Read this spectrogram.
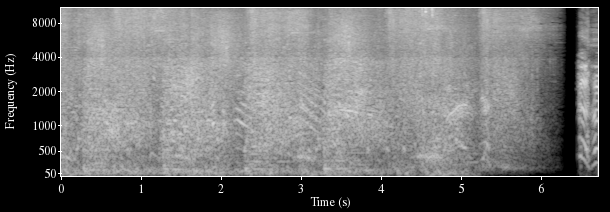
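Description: Video game battle effects clash and crackle busily.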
